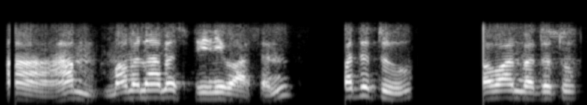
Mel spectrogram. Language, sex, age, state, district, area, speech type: Sanskrit, male, 60+, Tamil Nadu, Coimbatore, urban, conversation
